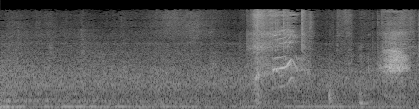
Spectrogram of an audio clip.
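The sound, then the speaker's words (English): A cat meows twice, a drawn-out wavering cry followed by a shorter higher one, over a steady low hum with no talking. “That cat is attached.”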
